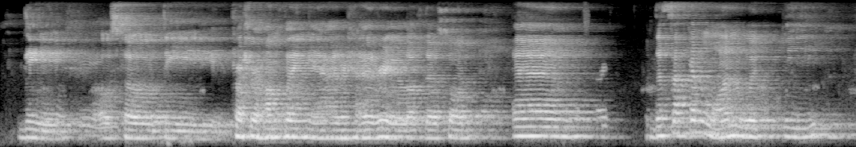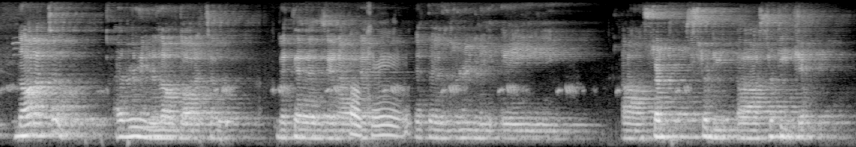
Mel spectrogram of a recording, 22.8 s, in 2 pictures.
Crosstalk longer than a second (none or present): none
